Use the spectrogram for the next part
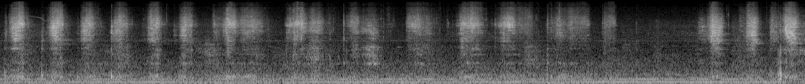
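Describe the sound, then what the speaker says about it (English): Repeated rasping scrapes of a utensil against a bowl while peanut butter cookie batter made from a Betty Crocker mix is cleared out, the strokes coming in quick, steady bursts close up with no talking. "I want to kind of scrape it down so I can get it out."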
